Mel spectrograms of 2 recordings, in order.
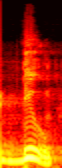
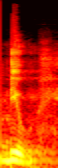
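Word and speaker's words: dew: अगर इ के साथ डब्ल्यू लिखा रहेगा, तो इसका उच्चारण जो होगा, यू के रूप में होगा।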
